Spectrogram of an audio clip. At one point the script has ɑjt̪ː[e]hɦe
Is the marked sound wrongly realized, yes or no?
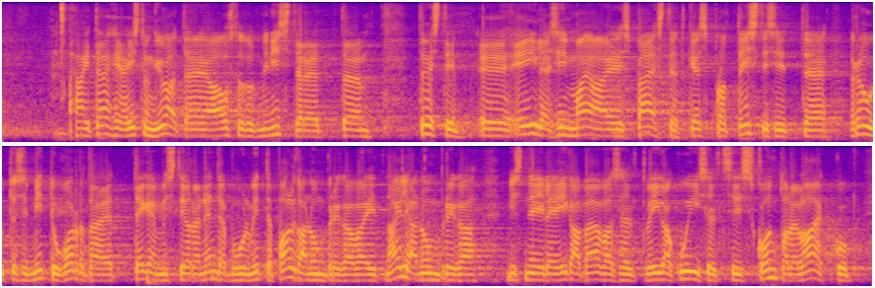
yes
